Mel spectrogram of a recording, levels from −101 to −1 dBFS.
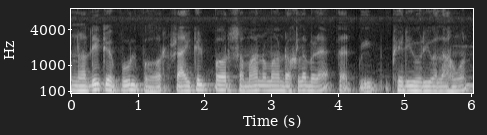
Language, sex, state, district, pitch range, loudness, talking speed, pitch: Bhojpuri, male, Bihar, Gopalganj, 115-125 Hz, -28 LUFS, 170 wpm, 120 Hz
